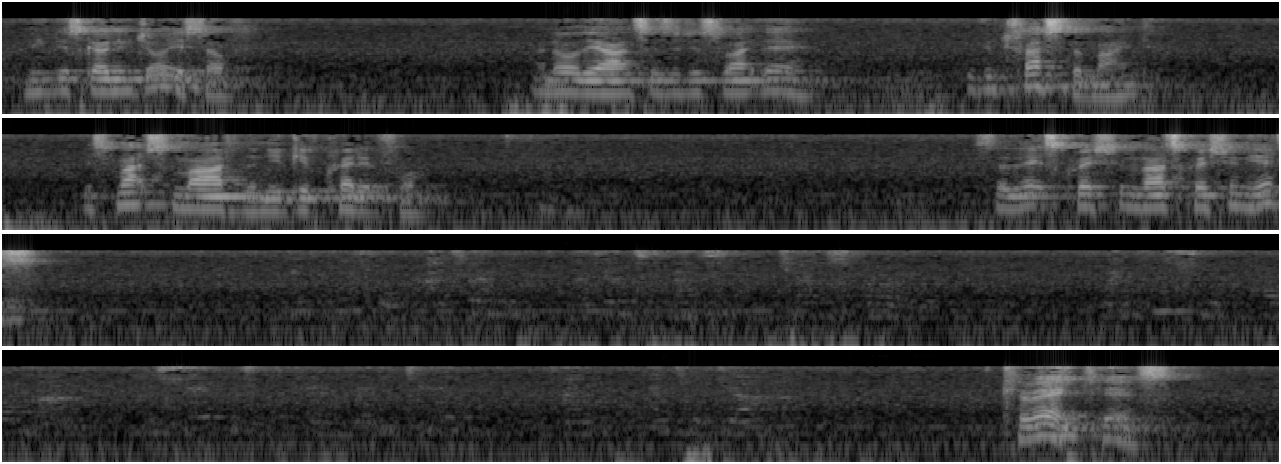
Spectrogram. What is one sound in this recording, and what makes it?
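A man speaks calmly, with long pauses.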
